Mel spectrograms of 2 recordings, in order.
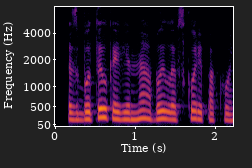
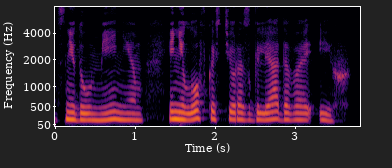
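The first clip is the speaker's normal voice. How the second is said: plain reading voice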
